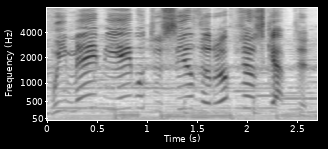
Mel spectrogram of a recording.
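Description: An actor playing an excitable starship engineer in a sci-fi comedy audio drama. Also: male voice, extremely high pitch, normal speed, music in the background. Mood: earnest, urgent.

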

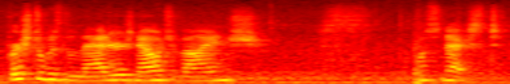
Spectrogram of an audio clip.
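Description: A woman giving casual let's play commentary, excitable, exclaiming and muttering to herself as she plays. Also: mid-range voice, unhurried. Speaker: gamer playing an adventure map for viewers. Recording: roomy echo, distant mic, faint noise.

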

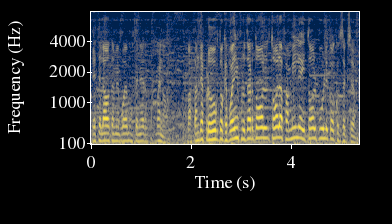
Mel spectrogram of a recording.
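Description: A man's voice: sits high, very fast. A man with a Chilean accent, an event organizer answering a reporter in an agreeable, eager way. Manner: eager, agreeable, repeats "claro". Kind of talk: on-camera promo interview. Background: background music.

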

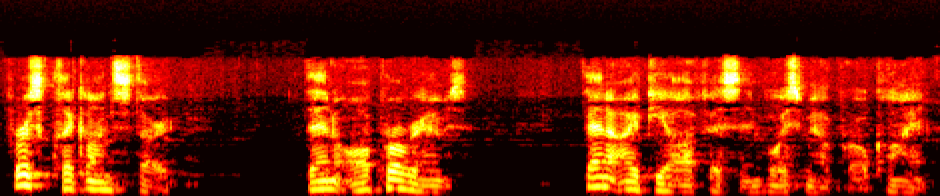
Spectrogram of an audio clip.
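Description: A man narrating a step-by-step software tutorial in a measured, instructional way. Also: sits low, very animated, a little hiss or hum. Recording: dull, lo-fi screencast voice-over.

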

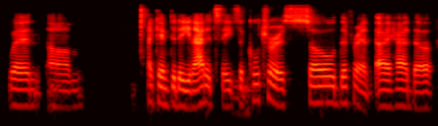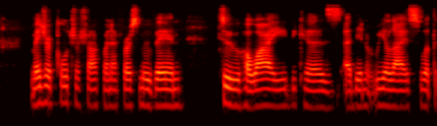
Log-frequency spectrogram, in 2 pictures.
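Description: A young woman talks slowly and thoughtfully, stopping now and then to find the right words. Her voice is warm and dark in tone. The sound is dry and a little dull, as if she recorded it through a headset at her laptop in a small room. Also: rumbling low, dry recording. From Philippines. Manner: unhurried, pausing to search for words. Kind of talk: unscripted reflective monologue. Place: small indoor room by a window.

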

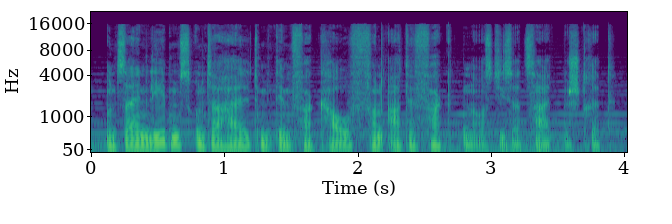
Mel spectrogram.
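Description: An actor playing an educated gentleman, narrating and speaking formally in an eerie audio drama. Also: fairly low pitch, natural voice. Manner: measured, formal, literary. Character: educated gentleman recounting an eerie past adventure. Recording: music under the voice.

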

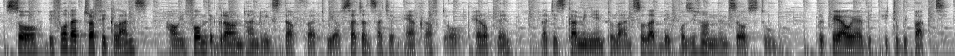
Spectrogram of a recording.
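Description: A middle-aged Zambian man speaks at a medium pitch with soft music underneath. His delivery is formal and methodical, that of a controller explaining procedures in an interview. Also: fairly even intonation, normal speed. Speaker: air traffic controller, tower. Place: glass-walled control tower room, indoors. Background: background music.

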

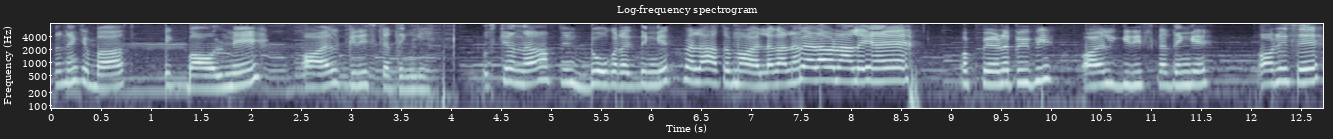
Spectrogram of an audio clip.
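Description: A woman's voice: very high-pitched, a little slow, a bit bright. A young-sounding female cooking host, narrating a recipe step by step in voice-over. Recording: music behind the voice. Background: background music.

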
